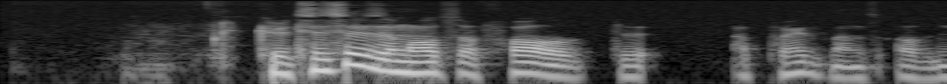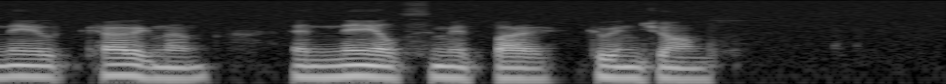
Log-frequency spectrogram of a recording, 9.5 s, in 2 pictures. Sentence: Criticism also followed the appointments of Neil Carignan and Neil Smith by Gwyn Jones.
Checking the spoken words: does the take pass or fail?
pass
